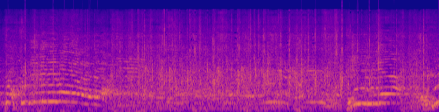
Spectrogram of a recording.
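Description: Crowd applause for the volunteers at a French senior doubles and women's singles pétanque championship, a steady roar of clapping and cheering with an announcer's voice over the top throughout.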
